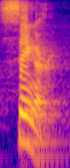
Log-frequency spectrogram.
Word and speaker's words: singer: Now, we say finger, we say the G. Younger, again with the G, but singer, no G.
